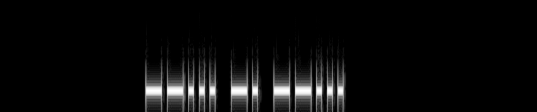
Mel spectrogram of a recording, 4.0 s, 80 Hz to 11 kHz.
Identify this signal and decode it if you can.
Morse code, heard as a keyed tone, about 30 wpm, 700 Hz. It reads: 7N7
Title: Common Cut Numbers - 3-Digit 30wpm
